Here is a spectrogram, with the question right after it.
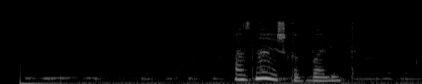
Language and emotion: Russian, sad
